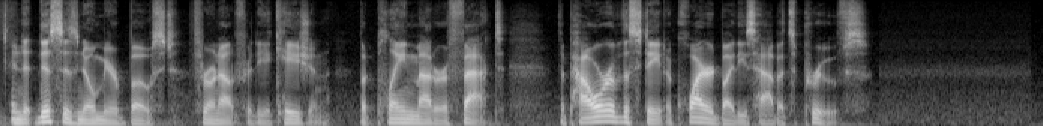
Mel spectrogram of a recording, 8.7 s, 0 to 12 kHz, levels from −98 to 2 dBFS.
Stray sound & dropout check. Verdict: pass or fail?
pass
